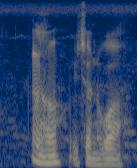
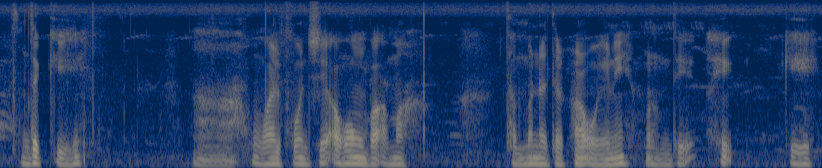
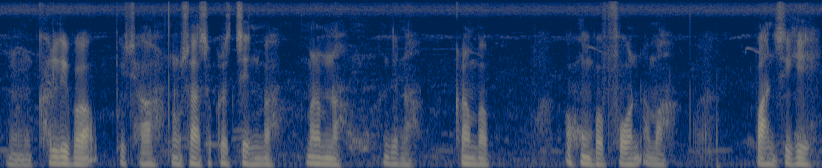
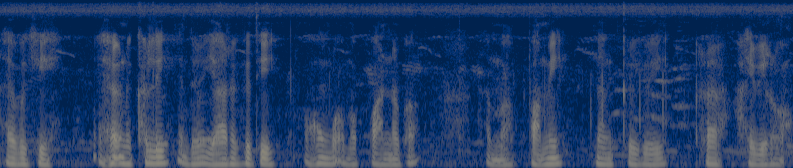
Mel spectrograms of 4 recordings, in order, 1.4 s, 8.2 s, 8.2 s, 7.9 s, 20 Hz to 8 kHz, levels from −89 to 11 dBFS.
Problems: background sounds at intervals, background conversations at intervals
